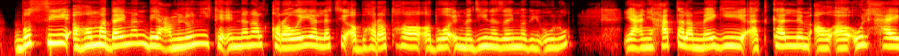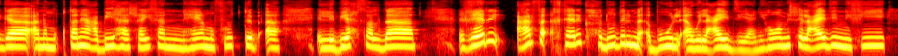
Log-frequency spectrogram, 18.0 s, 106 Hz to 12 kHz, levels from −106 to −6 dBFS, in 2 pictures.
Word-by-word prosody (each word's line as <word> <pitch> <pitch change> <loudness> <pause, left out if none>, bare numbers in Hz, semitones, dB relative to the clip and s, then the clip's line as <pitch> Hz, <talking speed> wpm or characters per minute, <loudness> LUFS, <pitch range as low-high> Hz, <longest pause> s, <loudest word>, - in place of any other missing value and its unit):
بُصّي، 315 +6 +4
هُم 265 +5 +5
دايمًا 275 +4 +4
بيعاملوني 265 +3 +1
كأن 250 -2 -2
أنا 275 +2 0
القرويّة 245 -1 +3
التي 245 -3 -1
أبهرتها 230 +3 0
أضواء 230 +3 0
المدينة 235 +1 -2
زي 230 +1 -1
ما 240 -1 -2
بيقولوا، 220 +4 -6 0.6
يعني 225 +1 0
حتى 255 +2 +1
لمّا 230 -1 +1
آجي 255 +1 0
أتكلّم 255 +2 0
أو 215 0 +1
أقول 220 +7 +1
حاجة 245 -2 +2
أنا 235 0 +3
مقتنعة 250 +1 -3
بيها، 240 +1 -3
شايفة 230 +2 -6
إن 225 -3 -7
هي 225 +4 -5
المفروض 245 +2 -6
تبقى 220 -4 -2 0.4
اللي 215 +1 -1
بيحصل 240 0 -1
ده 245 0 +3 0.4
غيري 310 - +1
عارفة - - +1 0.2
خارج 295 +4 -1
حدود 275 +1 -5
المقبول 245 -4 -2
أو 205 +1 -1
العادي، 210 -3 0
يعني 180 +4 -10
هو 245 +2 -2
مش 260 +1 -4
العادي 250 +2 +3
إن 245 -3 -2
فيه 260 +3 -5
245 Hz, 155 wpm, -23 LUFS, 225-260 Hz, 0.6 s, هُم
